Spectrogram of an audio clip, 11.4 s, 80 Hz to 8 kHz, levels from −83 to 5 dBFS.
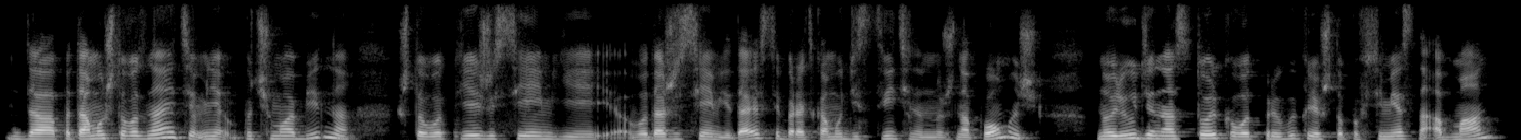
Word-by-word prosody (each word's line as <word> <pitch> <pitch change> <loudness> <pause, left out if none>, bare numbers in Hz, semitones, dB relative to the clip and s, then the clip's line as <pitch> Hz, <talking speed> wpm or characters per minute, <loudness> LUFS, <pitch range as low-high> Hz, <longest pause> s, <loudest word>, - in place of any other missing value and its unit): Н-да, 165 0 +5
потому 170 +4 +4
что, 205 -1 -2
вот 185 -1 +2
знаете, 245 +7 +1
мне 165 -1 -3
почему 175 +1 -5
обидно, 205 +3 -2 0.3
что 170 - -1
вот 170 +1 -2
есть 190 0 +1
же - - -3
семьи, 170 -5 -4
э, - - -10
вот 150 +1 -2
даже 155 0 +3
семьи, 155 -3 -4
да, - - +5
если 215 -3 -4
брать, 140 -4 +1
кому 150 +1 -1
действительно 160 0 -8
нужна 135 0 -4
помощь. 225 - +2 0.5
Но 170 +2 +4
люди 205 +3 +4
настолько 180 +2 +3
вот 160 0 +2
привыкли, 175 +2 -2
что 155 0 -4
повсеместно 165 +4 -4
обман, 180 - 0
170 Hz, 170 wpm, -25 LUFS, 155-190 Hz, 0.5 s, Н-да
